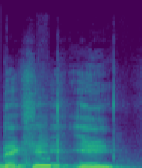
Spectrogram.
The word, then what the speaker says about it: the: अर्थ में ये प्यारे बच्चों देखिए ई मेरा क्या है? आपको क्या है? वोवेल है, इसलिए इसका उच्चारण क्या होगा? दी, यानी कि दी अर्थ हो गया, ठीक है।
